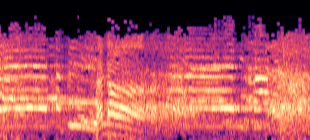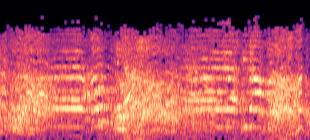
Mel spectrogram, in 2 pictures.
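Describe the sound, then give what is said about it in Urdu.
A large crowd chants a religious slogan in unison at a religious gathering. Loud, massed voices swell in sustained waves throughout. “اتنا بڑا مجمع اور اتنا ڈھیلا نعرہ, عجیب لوگ ہیں. نعرہ میری شان میں نہیں لگا, اللہ رسول کی کسی بات سے خوش ہوتے ہیں تو آپ ان کا نام لیتے ہیں. نعرہ ایسا لگے یہاں سے آواز مدینے جائے.”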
